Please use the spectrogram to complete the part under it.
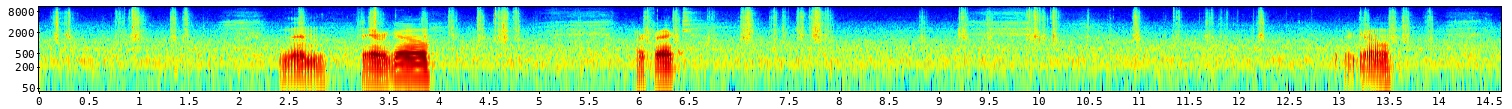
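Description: A puzzle cube clicks and clacks as it is turned quickly.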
